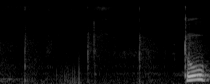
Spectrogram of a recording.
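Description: Chalk writing on a chalkboard: a handful of short, faint scratches and taps as the strokes are written.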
